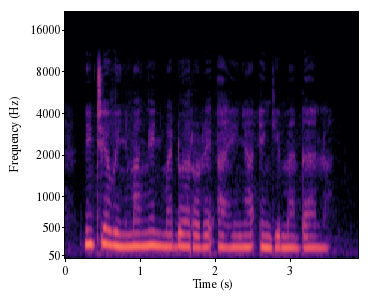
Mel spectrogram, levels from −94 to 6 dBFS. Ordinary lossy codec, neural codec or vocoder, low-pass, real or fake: none; none; none; real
